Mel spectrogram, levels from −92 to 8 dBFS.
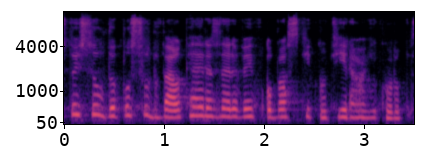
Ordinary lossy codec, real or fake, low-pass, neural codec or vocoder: Opus, 24 kbps; fake; 9.9 kHz; autoencoder, 22.05 kHz, a latent of 192 numbers a frame, VITS, trained on one speaker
